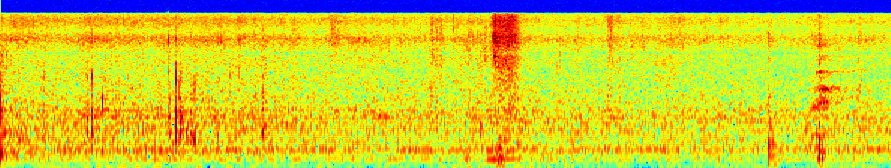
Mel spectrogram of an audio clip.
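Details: Hum of many honey bees while honey is taken off the hives, a constant drone with occasional sharp knocks and taps from the beekeeper working the frames.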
